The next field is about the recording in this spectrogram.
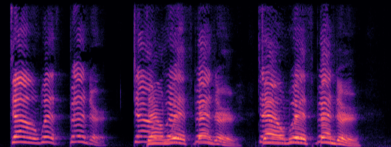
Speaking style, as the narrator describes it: they form a mob yelling

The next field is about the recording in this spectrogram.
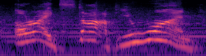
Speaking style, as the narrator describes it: she yells

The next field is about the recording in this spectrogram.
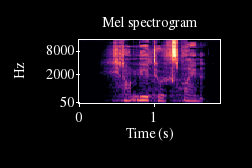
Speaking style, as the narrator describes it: I said softly

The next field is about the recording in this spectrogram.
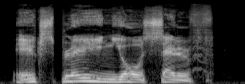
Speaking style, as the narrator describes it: the astonished giant thundered

